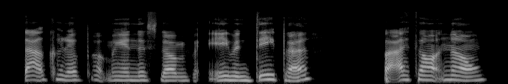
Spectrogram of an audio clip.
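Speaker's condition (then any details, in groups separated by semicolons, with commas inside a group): Cerebral palsy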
